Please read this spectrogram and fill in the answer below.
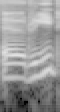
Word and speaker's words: read: Read क्योंकि रीड की third form use हुई हुई है। रीड, रेड, रेड स्पेलिंग वही होते हैं, लेकिन सेकंड फॉर्म को भी रेड पढ़ते हैं और थर्ड फॉर्म को भी रेड पढ़ते हैं।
